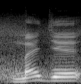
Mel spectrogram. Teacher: Jim itu ada Qalqalah Sugra kita pantulkan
